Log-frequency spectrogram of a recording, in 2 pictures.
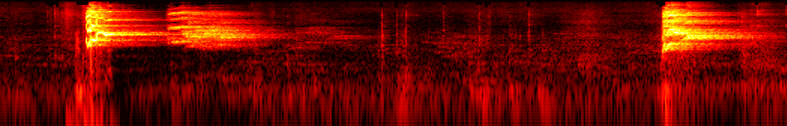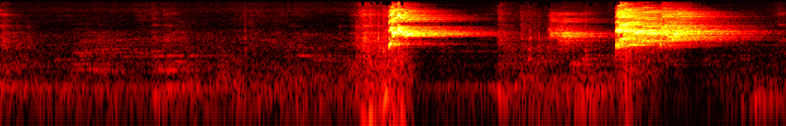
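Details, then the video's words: Lovebird chirping as it eats corn: sharp, piercing chirps in pairs, a burst followed by a shorter echoing note, spread a few seconds apart, with faint low clicks and rustles between. "Lovebird Chirping Sounds: Lovebird Eat corn"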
